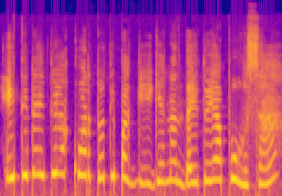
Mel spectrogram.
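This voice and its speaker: A woman's voice: extremely high pitch, animated, quick pace, a little mellow, dry recording. A woman playing a humble, polite young housemaid who is an orphan, in a radio drama. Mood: wondering. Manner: polite, deferential. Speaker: new housemaid.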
